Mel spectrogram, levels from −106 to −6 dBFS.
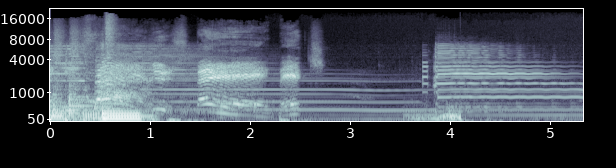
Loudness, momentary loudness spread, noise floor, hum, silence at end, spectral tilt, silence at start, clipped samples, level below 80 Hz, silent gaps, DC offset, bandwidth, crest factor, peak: -19 LUFS; 17 LU; -42 dBFS; 50 Hz at -55 dBFS; 0 s; -4.5 dB/octave; 0 s; under 0.1%; -28 dBFS; none; under 0.1%; 19 kHz; 18 dB; -4 dBFS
